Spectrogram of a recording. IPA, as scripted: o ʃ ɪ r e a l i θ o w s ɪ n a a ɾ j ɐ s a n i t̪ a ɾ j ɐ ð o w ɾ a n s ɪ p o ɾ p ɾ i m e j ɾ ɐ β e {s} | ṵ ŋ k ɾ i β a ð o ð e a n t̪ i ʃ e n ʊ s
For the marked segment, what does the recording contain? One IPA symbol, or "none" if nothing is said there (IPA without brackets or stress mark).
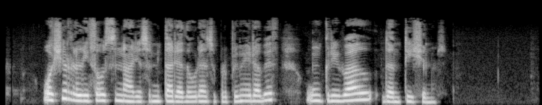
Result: θ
